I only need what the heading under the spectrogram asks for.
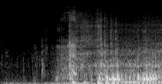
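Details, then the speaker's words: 1982 Honda XL500R single, hot start after holding decompression lever and kicking about 15 times, then finding top dead center: quiet, then catches on the kick and picks up into a lively, even beat; clean hot start. "kick there you go there's your hot start procedure right there"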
